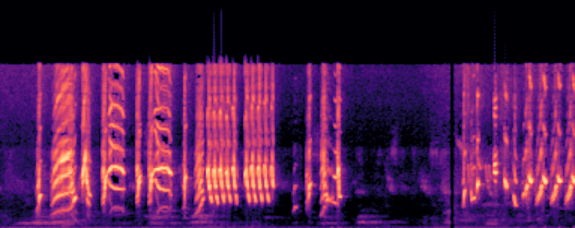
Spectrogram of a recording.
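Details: Wild-caught European goldfinch singing in a cage: sharp upward-sweeping chirps, a short rapid trill, scattered single notes, a pause, then thin high twittering.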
